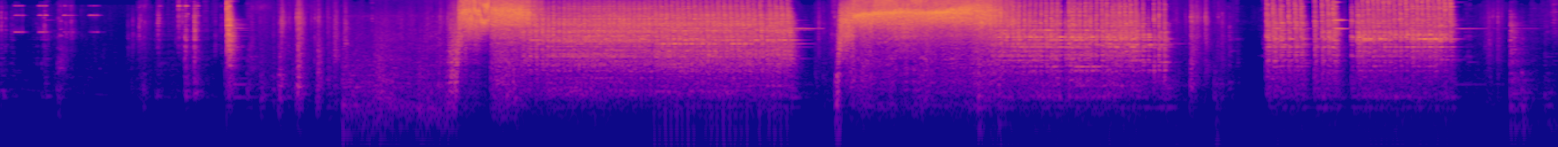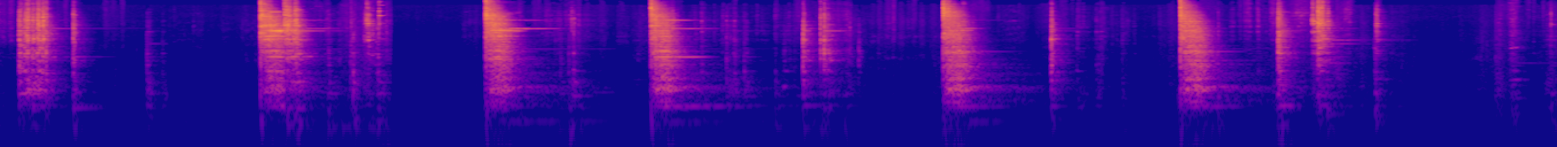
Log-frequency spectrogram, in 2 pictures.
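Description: A loud, steady rushing noise runs for several seconds in two stretches, then a hammer strikes a steel punch held against a steel plate about seven times, roughly every two seconds, each blow ringing briefly as it stamps marks into the metal.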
